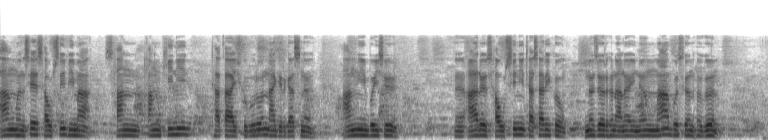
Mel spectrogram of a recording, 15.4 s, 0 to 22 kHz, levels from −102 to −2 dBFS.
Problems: none marked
